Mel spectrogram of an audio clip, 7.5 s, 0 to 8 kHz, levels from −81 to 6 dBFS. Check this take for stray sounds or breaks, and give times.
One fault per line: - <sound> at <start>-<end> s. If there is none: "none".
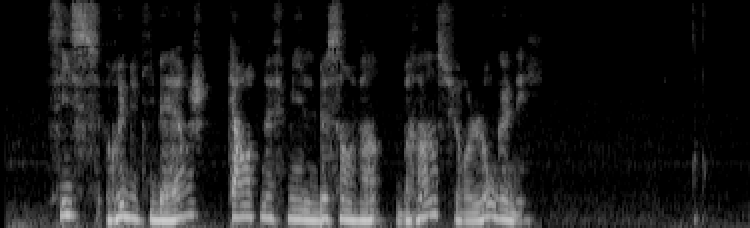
none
